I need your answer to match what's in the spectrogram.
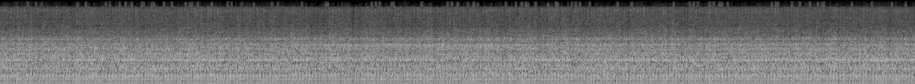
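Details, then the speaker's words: Powerstroke 6000 W generator with a 14 hp Honda-clone engine after rotor repair and governor tab adjustment: steady even drone holding speed, no hunting, knocks or misses; runs smoothly. "so good i'm just gonna do the rest off camera here i just need to assemble a few things here and there but this generator is good to go"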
